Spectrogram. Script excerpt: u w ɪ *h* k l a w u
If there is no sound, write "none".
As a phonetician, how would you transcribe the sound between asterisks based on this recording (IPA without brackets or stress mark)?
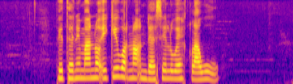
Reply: h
